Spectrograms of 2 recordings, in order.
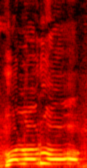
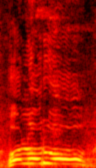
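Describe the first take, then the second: No difference in how they are said.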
